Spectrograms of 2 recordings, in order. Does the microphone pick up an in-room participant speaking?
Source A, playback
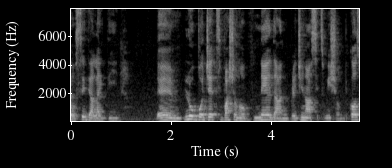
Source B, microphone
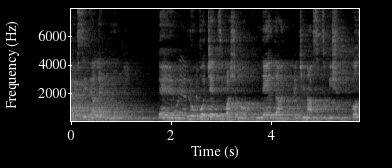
Yes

